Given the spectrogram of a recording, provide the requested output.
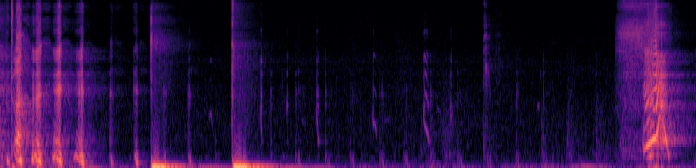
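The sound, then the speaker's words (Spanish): A voice imitates a runny nose being cleared: quick rhythmic sniffs, two sharp, loud snorts, then a quiet stretch before a final harsh nasal blast. “Y escucho escurrirse la nariz, a mí, de ver, a mí me da como una cosita, ¿no?”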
